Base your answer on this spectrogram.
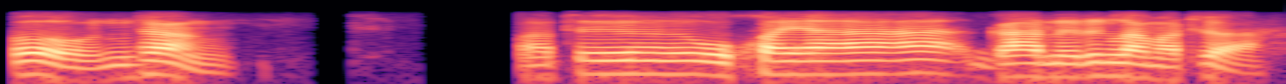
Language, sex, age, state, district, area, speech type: Bodo, male, 45-60, Assam, Baksa, urban, conversation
